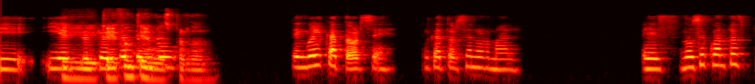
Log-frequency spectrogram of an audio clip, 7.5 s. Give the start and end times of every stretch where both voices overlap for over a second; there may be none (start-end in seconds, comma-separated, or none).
0.6-1.9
